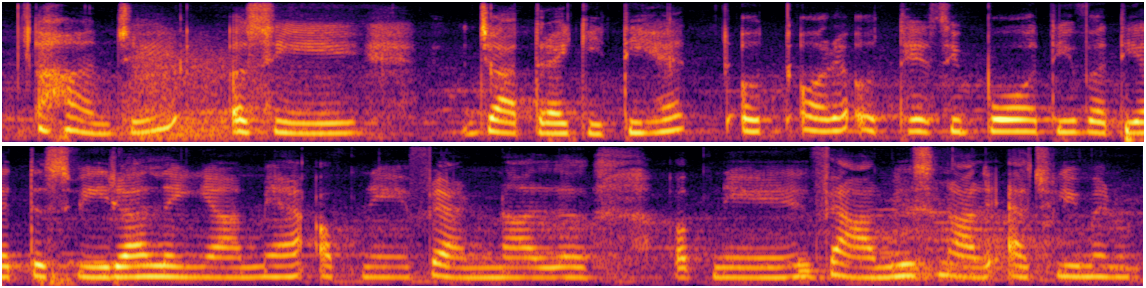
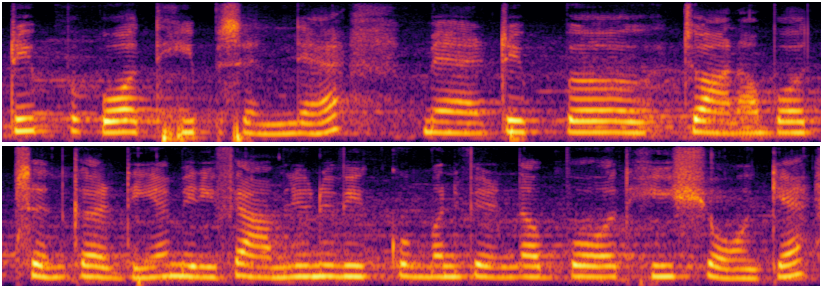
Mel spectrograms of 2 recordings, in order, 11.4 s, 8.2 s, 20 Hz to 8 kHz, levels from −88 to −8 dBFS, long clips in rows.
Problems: none marked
